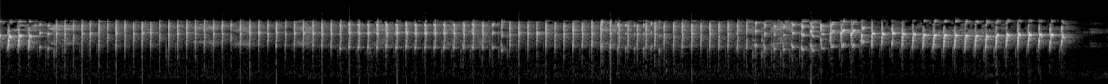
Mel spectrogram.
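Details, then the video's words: Lovebird singing used as a lure to make other lovebirds sing, a long continuous rattling trill of rapid harsh pulses, high and buzzy, holding steady for about eleven seconds before stopping abruptly. "MEMANCING BURUNG LOVEBIRD, PASTI BUNYI MENDENGAR VIDEO INI.. LOVEBIRD SINGING"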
